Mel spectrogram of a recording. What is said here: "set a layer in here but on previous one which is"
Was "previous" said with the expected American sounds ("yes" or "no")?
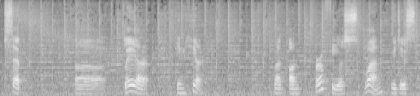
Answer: no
